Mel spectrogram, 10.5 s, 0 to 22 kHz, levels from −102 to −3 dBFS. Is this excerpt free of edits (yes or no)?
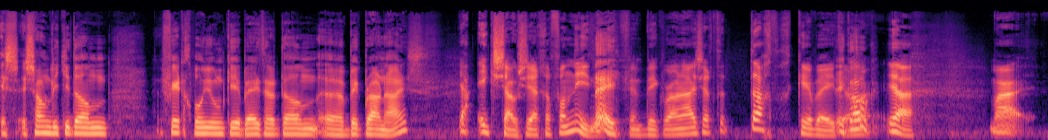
yes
